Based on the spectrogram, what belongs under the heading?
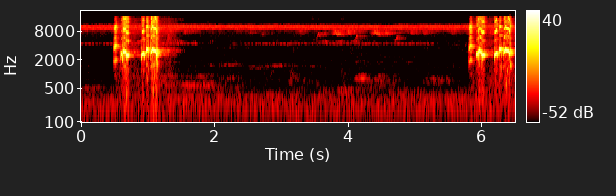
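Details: Sooty-headed bulbul singing actively: a pair of short, loud, chattering whistled phrases, then about four seconds of silence, then another similar pair of phrases.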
